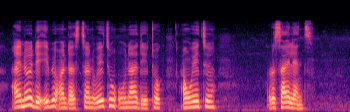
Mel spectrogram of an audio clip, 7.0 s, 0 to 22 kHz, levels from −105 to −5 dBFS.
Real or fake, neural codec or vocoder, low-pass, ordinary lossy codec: real; none; 9.9 kHz; none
